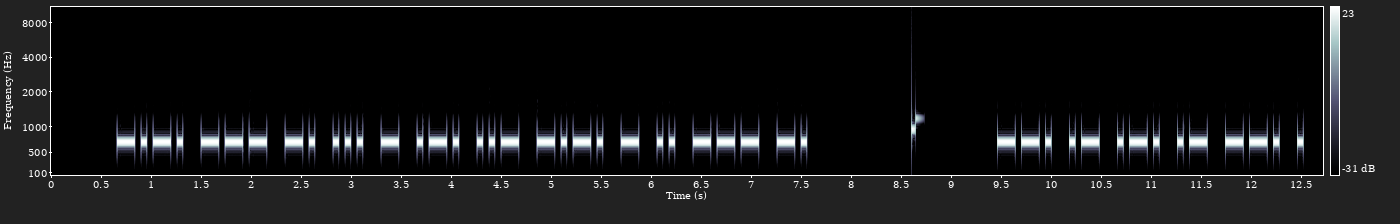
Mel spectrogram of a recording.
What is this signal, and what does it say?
Morse code, heard as a keyed tone, about 21 wpm, 700 Hz. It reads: CONSTRUCTION GARAGE
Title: Sentences from Top 1600 Words - New Word Drill - 20wpm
